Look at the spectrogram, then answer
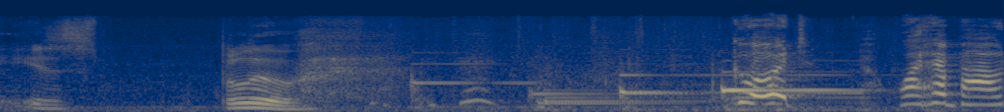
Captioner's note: sighs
